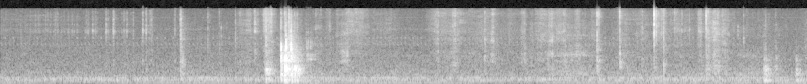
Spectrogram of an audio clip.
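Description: Paper and card stock handled by hand and shifted on a craft mat, with a louder rustling scrape about three seconds in and small scattered taps and scrapes after.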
